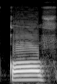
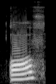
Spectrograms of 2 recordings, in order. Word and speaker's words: qaf: Qaf, the first qaf which has two dots, they are called haruf lahwiya. If you see to the pronunciation, the blue box, it is written pronounced from the root of the tongue and the soft part of the palate.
